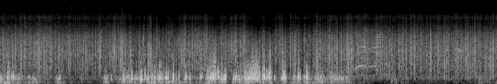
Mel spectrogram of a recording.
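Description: Heavy rain pattering on an umbrella overhead, a dense spatter of drop impacts that swells louder for a couple of seconds in the middle.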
